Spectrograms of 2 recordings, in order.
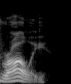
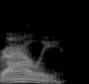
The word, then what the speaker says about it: Rawley: He always says Raleigh. It's like Raleigh. – It's Rally.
